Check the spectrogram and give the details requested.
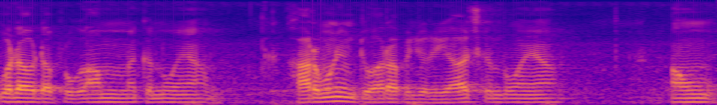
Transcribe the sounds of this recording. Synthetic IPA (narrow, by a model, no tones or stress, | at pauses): ʋɐɖaʋɐɖapɾoːɡɾaːmːẽkɐ̃nd̪oaːɦijã | haːɾmoːniəmd̪ʋaːɾapɐ̃ɦɪ̃ɲd͡ʑoɾɪjaːd͡ʑkɐ̃nd̪oaːɦijã | ɛ̃ũ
